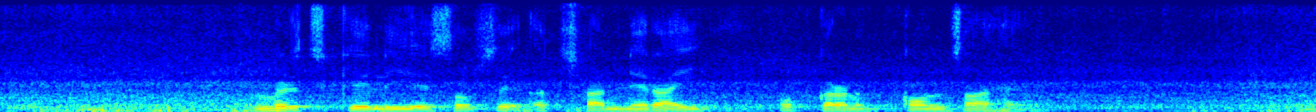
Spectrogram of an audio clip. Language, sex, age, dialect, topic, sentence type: Hindi, male, 31-35, Marwari Dhudhari, agriculture, question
